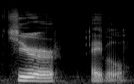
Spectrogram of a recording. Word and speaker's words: Curable: it's called Curable. I don't know how to pronounce, but it's like cure-able.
